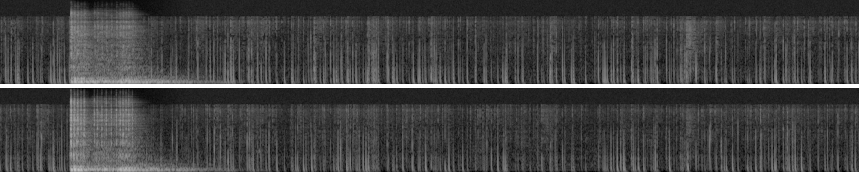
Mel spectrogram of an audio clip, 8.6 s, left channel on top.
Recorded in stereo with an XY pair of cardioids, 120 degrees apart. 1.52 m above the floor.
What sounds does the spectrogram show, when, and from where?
0.7 s a drill: 60° right, 1.2 m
